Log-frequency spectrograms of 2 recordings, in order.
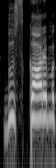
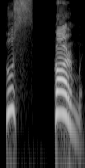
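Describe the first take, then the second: First: Brisk, joined-up word; speed में पढ़ना. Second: Slow teaching read, syllables pulled apart; धीमा, तोड़कर. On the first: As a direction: say it in one go, no breaks. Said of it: "speed में पढ़ने का तरीका". (जोड़कर तेज़ी से पढ़ना) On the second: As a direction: sound it out slowly, piece by piece. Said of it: "पहले आप धीरे धीरे पढ़ते हो". (धीरे-धीरे अक्षर तोड़कर) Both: Shown as a demonstration.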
